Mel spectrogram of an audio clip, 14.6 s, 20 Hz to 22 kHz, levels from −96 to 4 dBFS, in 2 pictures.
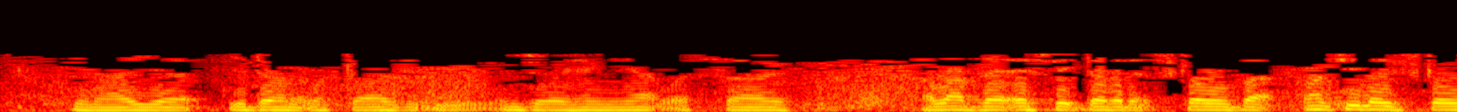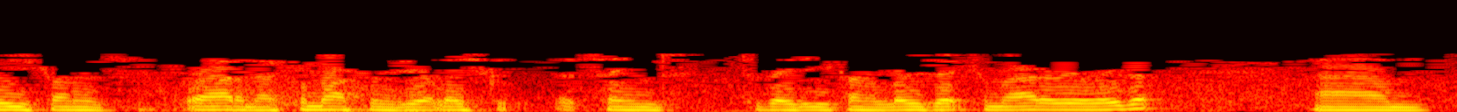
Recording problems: garbled, watery; badly; nothing above 3 kHz
distortion; slight; 10 dB below the speech
rain or running water; noticeable; throughout; 15 dB below the speech

